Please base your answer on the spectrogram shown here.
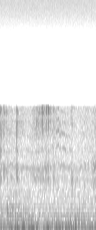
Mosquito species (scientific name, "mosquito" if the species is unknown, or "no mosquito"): mosquito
